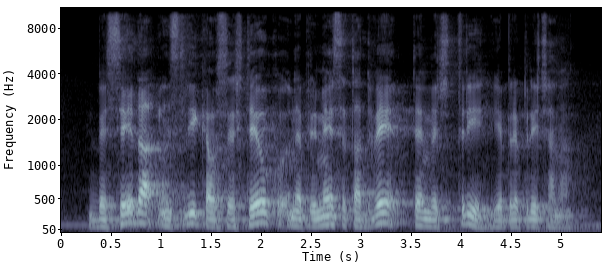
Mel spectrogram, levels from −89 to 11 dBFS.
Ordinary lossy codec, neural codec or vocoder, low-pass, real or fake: none; codec, 44.1 kHz, 7.8 kbps, Pupu-Codec; 9.9 kHz; fake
